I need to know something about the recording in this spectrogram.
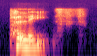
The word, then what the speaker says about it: police: is the rule and an exception for it for it could be the word police tara please please it's accented on the second syllable then the word changes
